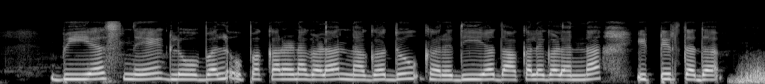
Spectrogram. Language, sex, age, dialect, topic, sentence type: Kannada, female, 18-24, Dharwad Kannada, banking, statement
